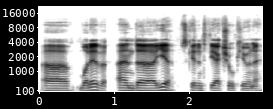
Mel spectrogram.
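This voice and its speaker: On a very clean recording with a silent background, a man speaks at a medium pitch in a monotone, flat delivery. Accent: New Zealand. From New Zealand. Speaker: guitarist YouTuber. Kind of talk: casual Q&A talk to camera. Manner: hesitant, many fillers.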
